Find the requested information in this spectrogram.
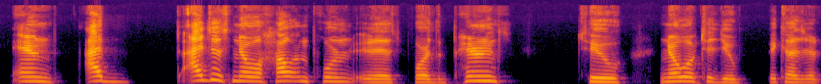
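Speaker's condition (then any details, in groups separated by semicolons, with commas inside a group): Cerebral palsy; born without heartbeat or breathing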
